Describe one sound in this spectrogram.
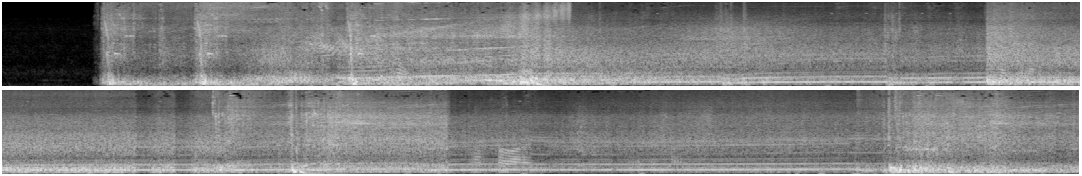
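A racing car engine roars and revs up steadily.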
